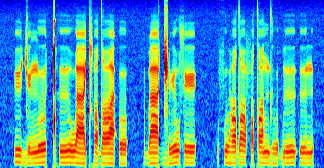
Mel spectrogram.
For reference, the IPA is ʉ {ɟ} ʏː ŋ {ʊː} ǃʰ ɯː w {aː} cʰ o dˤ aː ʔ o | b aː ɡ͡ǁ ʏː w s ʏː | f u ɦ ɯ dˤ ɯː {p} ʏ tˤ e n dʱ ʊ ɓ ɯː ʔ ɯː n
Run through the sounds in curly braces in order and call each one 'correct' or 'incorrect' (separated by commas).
correct, correct, correct, incorrect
